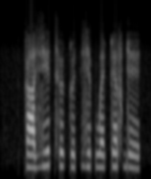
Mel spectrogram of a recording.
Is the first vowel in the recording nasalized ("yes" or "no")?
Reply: no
